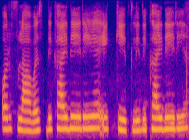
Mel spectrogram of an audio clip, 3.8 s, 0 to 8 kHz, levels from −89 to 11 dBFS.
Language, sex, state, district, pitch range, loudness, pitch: Hindi, female, Punjab, Pathankot, 225-250 Hz, -12 LUFS, 245 Hz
